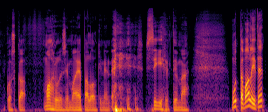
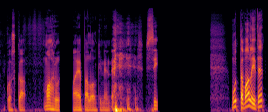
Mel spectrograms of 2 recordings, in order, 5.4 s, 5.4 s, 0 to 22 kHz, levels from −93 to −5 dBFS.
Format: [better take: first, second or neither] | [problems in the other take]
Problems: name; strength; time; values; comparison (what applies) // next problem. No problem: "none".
first | audio cutting out; at 1 s and at 3 s for 1 s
